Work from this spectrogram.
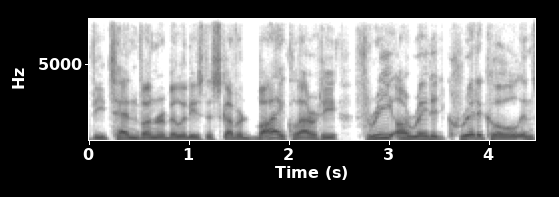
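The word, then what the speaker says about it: Claroty: could expose devices to remote attacks researchers at Clarity that is CL a r o t y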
